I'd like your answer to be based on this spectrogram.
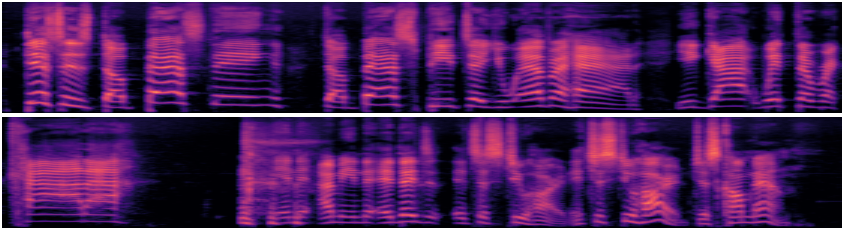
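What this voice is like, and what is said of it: Put-on New York accent. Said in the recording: “likes to put a New York accent inside of its descriptions”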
